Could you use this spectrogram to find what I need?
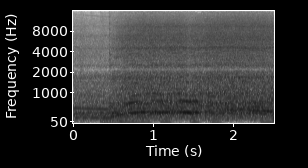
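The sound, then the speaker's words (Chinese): A juicer motor drives a spinning spiral blade, putting out a loud, steady, continuous whirring drone with a faint tonal whine riding on top and no pauses. “一旦启动这飞刀螺旋一转，叫你想停都停不下来，听见没？稳定美妙的马达声，仿佛到了方程式赛车的赛道旁，”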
